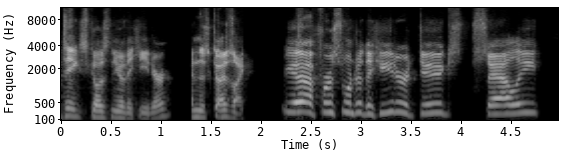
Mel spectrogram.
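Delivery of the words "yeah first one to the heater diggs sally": play-acted very high, drawn-out, taunting heckling yell. Retelling how a guy yelled at the Bills receiver near the heater: retelling a guy's heckling yell. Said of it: "starts yelling at Stephon Diggs".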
